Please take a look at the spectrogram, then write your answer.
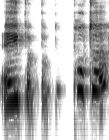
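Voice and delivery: high, jittery stuttering professor; nervous stammer. A narrator's reading. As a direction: stutter into an uneasy little joke. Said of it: "He laughed nervously".

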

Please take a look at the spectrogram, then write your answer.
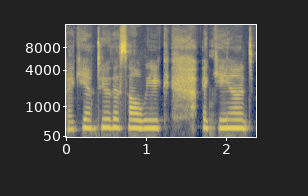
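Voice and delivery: put-on a worn-out kid at her limit; devastated child. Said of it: "she was just devastated".

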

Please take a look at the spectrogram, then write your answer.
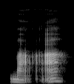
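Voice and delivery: "ma" dipping then lifting; third tone. Shown as a demonstration. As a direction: scoop "ma" low and back up. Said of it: "a dipping note".

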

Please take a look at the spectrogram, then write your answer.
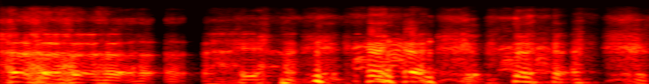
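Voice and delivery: a lightly imitated wheezy chuckle; Seth Rogen laugh. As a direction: mimic a raspy stoner chuckle. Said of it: "My Seth Rogen laughs like that".

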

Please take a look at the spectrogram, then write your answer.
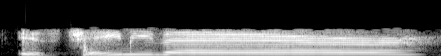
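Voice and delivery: put-on slow, faded, lightly French-accented man, stretching out "there"; a hint of a French husband calling slowly from far away; ghostly French accent, "there" drawn out long. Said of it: "the voice had an accent, and he extended the syllable "there".

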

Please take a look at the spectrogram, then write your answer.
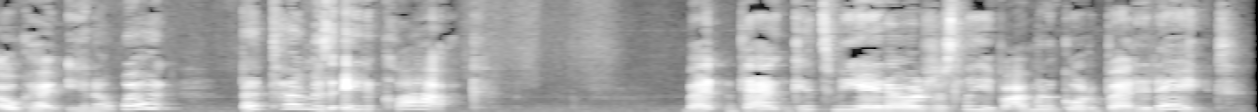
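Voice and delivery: firmly declaring a new rule; resolved. Retold or imitated. Telling herself bedtime is eight, decided and upbeat. Retelling her own decision.

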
